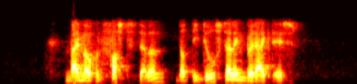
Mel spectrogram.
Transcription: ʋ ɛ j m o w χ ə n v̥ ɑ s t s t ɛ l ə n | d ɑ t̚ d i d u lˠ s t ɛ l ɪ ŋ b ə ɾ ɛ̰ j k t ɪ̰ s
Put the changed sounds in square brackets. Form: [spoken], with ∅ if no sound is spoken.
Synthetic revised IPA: ʋ ɛ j m o w χ ə n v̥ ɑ s t s t ɛ l ə n | d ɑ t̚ d i d u lˠ s t ɛ l ɪ ŋ b ə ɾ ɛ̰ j k t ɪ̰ s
